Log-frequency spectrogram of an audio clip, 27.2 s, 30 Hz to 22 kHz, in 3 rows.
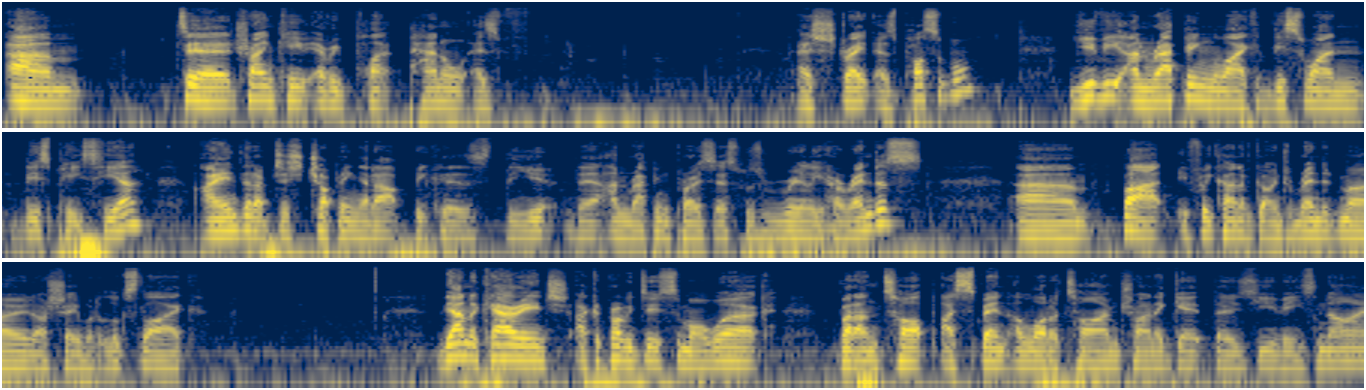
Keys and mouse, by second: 0.6 middle click, 2.9 shift+middle click, 4.9 middle click, 5.8 shift+middle click, 6.0 middle click, 6.5 Tab, 7.3 right click, 9.0 shift+right click, 9.7 click, 9.8-14.7 middle drag, 14.7-15.9 drag, 20.1-22.2 shift+middle drag, 22.3-23.3 middle drag, 23.6 shift+middle click.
